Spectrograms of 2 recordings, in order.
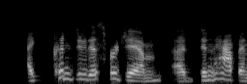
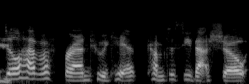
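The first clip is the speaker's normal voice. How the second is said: normal talking voice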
